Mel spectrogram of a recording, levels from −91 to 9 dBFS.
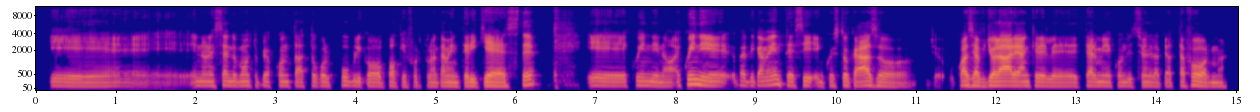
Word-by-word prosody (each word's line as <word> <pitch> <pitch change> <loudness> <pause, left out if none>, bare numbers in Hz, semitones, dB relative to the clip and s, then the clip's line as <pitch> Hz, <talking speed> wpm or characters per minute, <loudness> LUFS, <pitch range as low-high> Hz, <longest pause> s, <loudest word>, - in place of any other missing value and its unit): e 105 -1 -7
e - - -10
non 120 0 -3
essendo 120 0 -3
molto 120 -1 -6
più 115 - -6
a 115 - -9
contatto 115 -1 -6
col 115 -3 -5
pubblico, 120 -4 -6
ho 105 -1 -3
poche, 110 0 -7
fortunatamente, 105 0 -4
richieste. 110 +8 +2 0.5
E 115 -2 -3
quindi 125 -3 -4
no 105 0 -5
e 115 - -7
quindi 130 -6 +3
praticamente 125 +1 -1
sì, 125 +1 -3
in 110 - -6
questo 115 +3 -5
caso, 110 -3 +2 0.2
cioè, 445 0 -20 0.2
quasi 125 -1 +3
a - - +7
violare 120 +1 +9
anche 115 -1 +2
le 105 -1 -4
termini 115 -1 0
e - - -10
condizioni 110 0 -7
della 105 -1 -7
piattaforma. 105 -4 -2
115 Hz, 140 wpm, -25 LUFS, 105-120 Hz, 0.5 s, violare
